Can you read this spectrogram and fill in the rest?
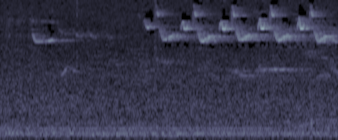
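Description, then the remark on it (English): A large bird, circling under blue skies, calls: one thin whistle, then a rapid run of high, piercing, descending cries repeating over a low steady outdoor hum, with no voices. “Big massive bird he is. Circling.”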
